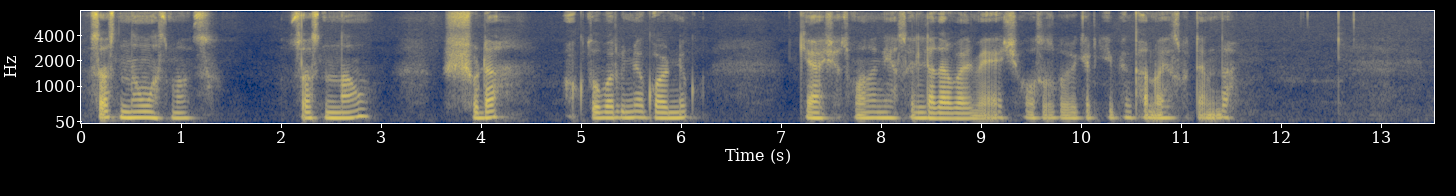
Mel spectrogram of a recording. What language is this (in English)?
Kashmiri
